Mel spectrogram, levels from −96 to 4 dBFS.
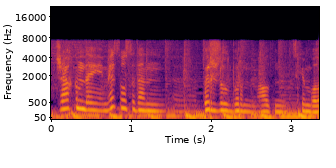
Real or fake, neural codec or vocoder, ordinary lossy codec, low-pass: real; none; none; 7.2 kHz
